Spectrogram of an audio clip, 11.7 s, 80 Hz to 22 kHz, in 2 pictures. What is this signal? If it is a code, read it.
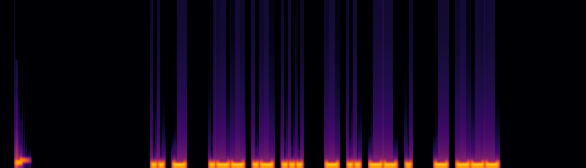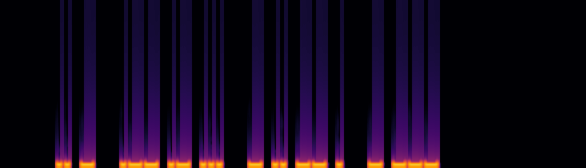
Morse code, heard as a keyed tone, about 30 wpm, 700 Hz. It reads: IT WAS TIME TO IT WAS TIME TO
